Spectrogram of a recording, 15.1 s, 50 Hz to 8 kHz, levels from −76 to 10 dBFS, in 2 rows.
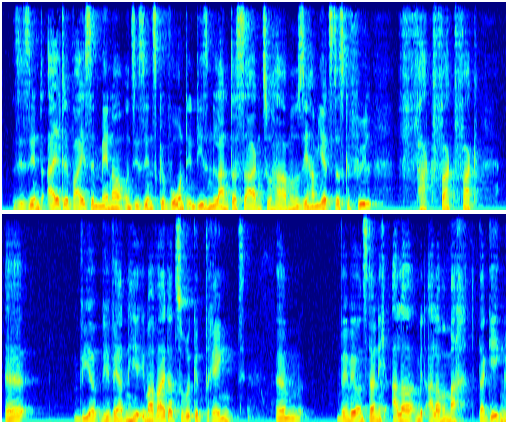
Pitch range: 125-160 Hz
